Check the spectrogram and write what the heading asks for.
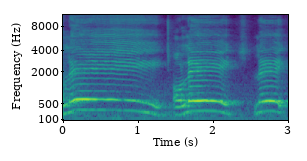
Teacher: observe que o é é pronunciado com maior intensidade · observe que o E é pronunciado com maior intensidade. O I quase não aparece. Então, o I é semivogal. O E é vogal e o I semivogal. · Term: ditongo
